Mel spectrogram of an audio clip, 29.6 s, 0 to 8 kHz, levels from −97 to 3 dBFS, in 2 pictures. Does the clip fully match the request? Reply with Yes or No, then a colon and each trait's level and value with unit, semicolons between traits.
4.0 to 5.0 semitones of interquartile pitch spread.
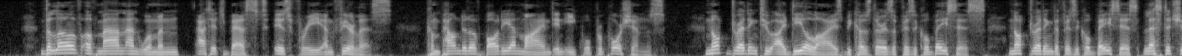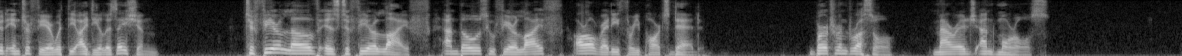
Yes: average, 4.5 semitones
